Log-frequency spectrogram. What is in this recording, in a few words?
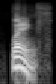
"length", American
